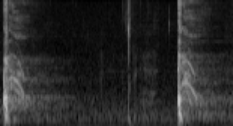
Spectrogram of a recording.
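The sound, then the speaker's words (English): A hacking cough heard twice: a harsh, voiced burst at the start and another about a second and a half later, with a faint click between them and near silence otherwise. “a hacking cough. Don't nobody get scared. I don't have COVID.”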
